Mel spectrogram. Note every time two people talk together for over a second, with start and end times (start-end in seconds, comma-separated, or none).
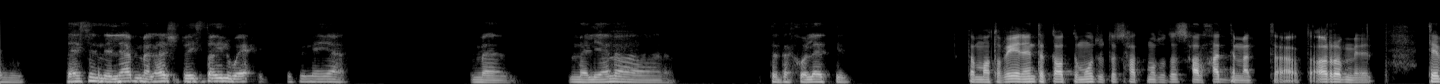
none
